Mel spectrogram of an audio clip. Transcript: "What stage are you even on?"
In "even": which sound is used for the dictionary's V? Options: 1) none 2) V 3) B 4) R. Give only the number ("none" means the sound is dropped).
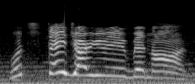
3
